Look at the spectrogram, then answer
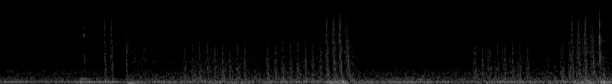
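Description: Bursts of automatic gunfire in a multiplayer shooter game, several rapid volleys separated by short pauses, crisp and fairly close, with no talking.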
